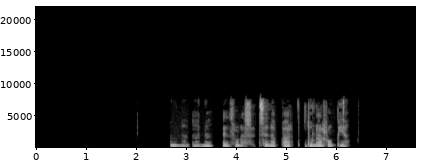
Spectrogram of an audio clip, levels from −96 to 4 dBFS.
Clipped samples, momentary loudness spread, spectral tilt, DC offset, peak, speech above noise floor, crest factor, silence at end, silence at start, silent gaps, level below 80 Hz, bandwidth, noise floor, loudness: under 0.1%; 11 LU; -3.5 dB/octave; under 0.1%; -10 dBFS; over 57 dB; 26 dB; 1.35 s; 2.7 s; 3.56-3.73 s, 4.40-4.46 s, 4.85-4.91 s, 5.16-5.22 s, 5.29-5.37 s; -74 dBFS; 8.2 kHz; under -90 dBFS; -33 LUFS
